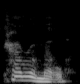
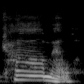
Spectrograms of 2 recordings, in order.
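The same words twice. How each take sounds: First: The word is said with three syllables. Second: The word is said with two syllables. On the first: The speaker calls it right. "It's caramel" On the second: The speaker calls it wrong. "You miss whole chunks out of words sometimes in America"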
